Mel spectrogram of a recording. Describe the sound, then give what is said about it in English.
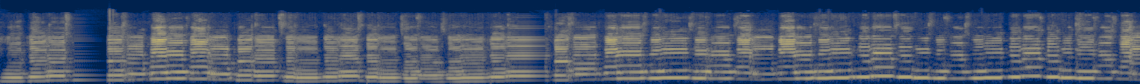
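A wind instrument plays a jazz line with tongued upbeats and notes accidentally cut short. The many quick notes sound clipped and choppy as the pitch wavers up and down. “But if I'm tonguing the upbeats and I'm shortening up by accident, this is what happens.”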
